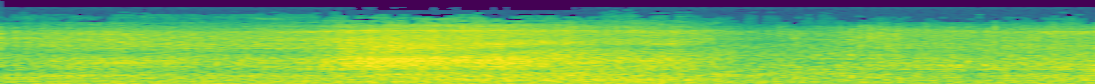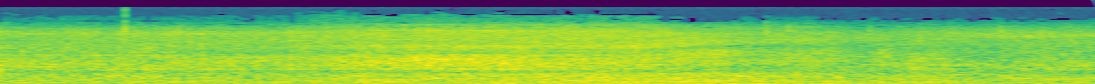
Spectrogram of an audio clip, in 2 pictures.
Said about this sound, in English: Here comes a couple of big trucks.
